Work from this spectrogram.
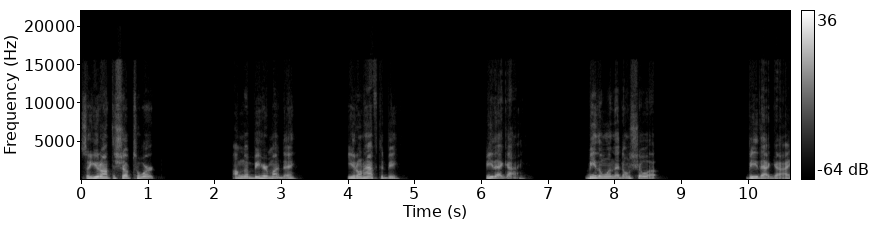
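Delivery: put-on calm menace. Imitating a Marine leader during a government shutdown: calm threatening tone. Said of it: "threat through calmness".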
